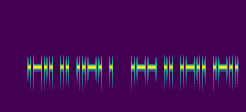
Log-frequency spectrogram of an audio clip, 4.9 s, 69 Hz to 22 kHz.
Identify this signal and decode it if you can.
Morse code, heard as a keyed tone, about 22 wpm, 700 Hz. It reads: LIFE WILL
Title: Sentences from Top 1000 Words - Review Part 5 - 22wpm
